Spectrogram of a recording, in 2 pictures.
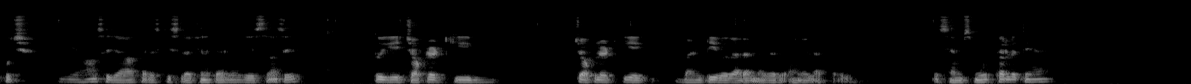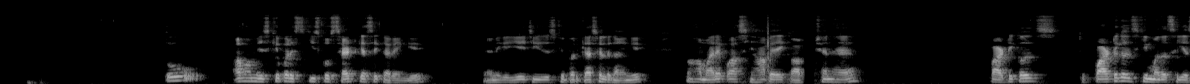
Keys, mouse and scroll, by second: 3.4-3.8 drag, 3.8-4.9 scroll up 3, 4.9-5.6 scroll down 2, 5.6-6.7 middle drag, 6.7-7.4 scroll up 3, 7.4 click, 8.1-11.2 right drag, 12.3 g, 13.6-13.9 scroll down 4, 14.6-19.0 middle drag, 22.2-23.8 drag.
